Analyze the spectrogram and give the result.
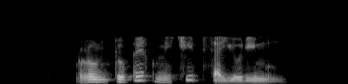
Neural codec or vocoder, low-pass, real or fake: codec, 24 kHz, 6 kbps, HILCodec; 3.6 kHz; fake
